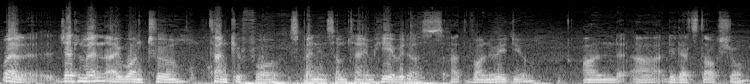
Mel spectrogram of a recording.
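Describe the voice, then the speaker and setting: Male talk show host, Caribbean accent, formal and polite, mid-pitched with vocal fry, slight background noise. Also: steady tone, a little mellow. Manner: courteous, formal, deliberate phrasing. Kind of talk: formal radio interview hosting.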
